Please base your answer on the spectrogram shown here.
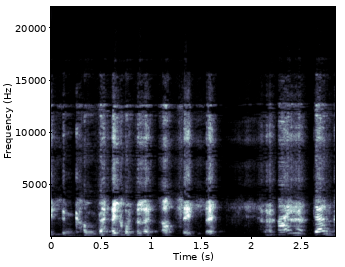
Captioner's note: laughs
